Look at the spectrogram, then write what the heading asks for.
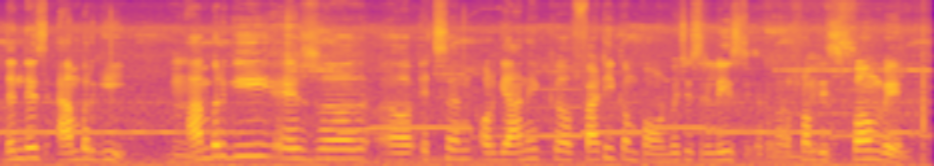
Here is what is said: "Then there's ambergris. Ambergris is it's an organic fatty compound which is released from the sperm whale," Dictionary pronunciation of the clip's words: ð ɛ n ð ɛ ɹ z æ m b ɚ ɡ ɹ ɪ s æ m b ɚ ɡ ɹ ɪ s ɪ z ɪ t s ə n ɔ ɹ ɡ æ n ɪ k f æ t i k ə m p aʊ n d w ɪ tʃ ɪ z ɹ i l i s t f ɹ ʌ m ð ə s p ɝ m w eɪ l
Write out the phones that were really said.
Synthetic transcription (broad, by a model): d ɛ n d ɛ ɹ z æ m b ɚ ɡ ɪ æ m b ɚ ɡ ɪ ɪ z ɪ t s ə n ɔ ɹ ɡ æ n ɪ k f æ t i k ə m p aʊ n d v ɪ tʃ ɪ z ɹ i l i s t f ɹ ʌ m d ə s f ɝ m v eɪ l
